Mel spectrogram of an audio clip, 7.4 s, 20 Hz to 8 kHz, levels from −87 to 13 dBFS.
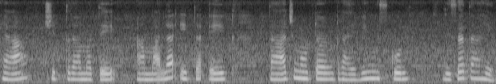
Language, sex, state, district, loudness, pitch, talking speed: Marathi, female, Maharashtra, Gondia, -16 LUFS, 205 Hz, 90 wpm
